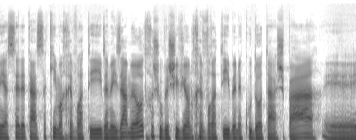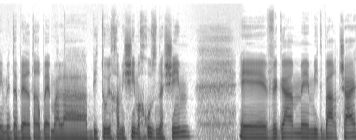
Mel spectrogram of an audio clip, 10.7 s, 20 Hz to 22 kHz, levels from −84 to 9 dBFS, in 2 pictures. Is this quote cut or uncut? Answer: cut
